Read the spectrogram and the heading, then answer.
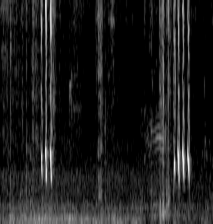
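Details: European greenfinch giving short bright chirps in two quick bursts, three notes then four, evenly spaced, over a low background hum with a few faint clicks.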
